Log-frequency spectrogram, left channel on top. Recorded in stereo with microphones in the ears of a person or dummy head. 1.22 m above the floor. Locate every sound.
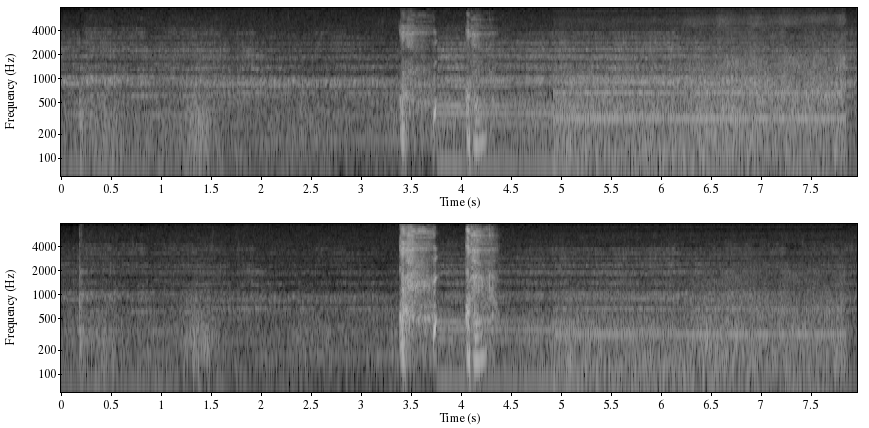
0.0 s an aircraft: 35° left (ahead or behind)
3.4 s a cough: 55° right (ahead or behind)
4.9 s running footsteps: 60° left (ahead or behind); by 7.9 s 70° left (ahead or behind)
